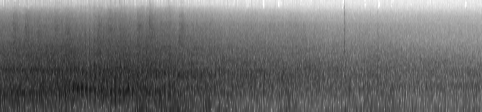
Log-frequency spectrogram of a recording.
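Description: A train passing on the rails, wheels clicking over the rail joints, loudest in the first few seconds and then fading steadily as it moves away.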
